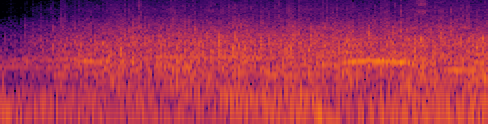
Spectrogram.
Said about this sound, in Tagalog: Kasi nag-joke siya na parang, oh, lagyan natin ng ano, yung fake na palakpak na parang sa noontime shows, yung... Canned applause? Tipong ganito ba?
